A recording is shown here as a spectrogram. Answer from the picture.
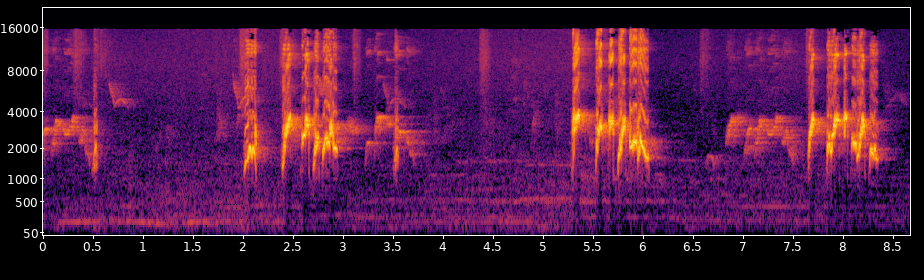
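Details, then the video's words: Caged red-whiskered bulbul singing in the morning during song training: three bright phrases of quick liquid whistled notes, each a cluster of rapid rising and falling syllables, separated by pauses of about two to three seconds. "Luyện chào mào hót sáng"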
